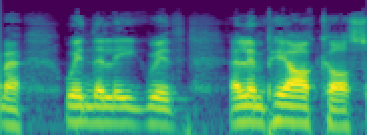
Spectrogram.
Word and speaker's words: Olympiacos: win the league with Olympiakos or Olympic caucus if you're gonna say it correctly so yeah or if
